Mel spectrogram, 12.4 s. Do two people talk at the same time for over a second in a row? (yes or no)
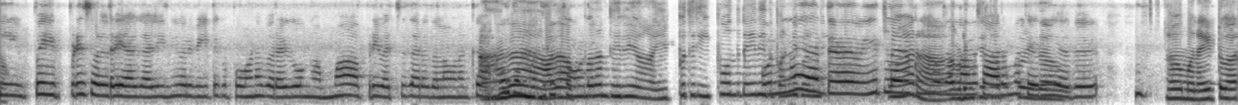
yes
